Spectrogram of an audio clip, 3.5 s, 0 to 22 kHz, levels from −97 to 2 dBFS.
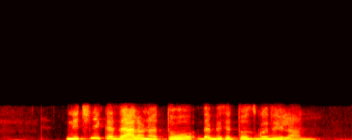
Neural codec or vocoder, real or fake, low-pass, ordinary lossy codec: none; real; 5.4 kHz; Opus, 16 kbps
